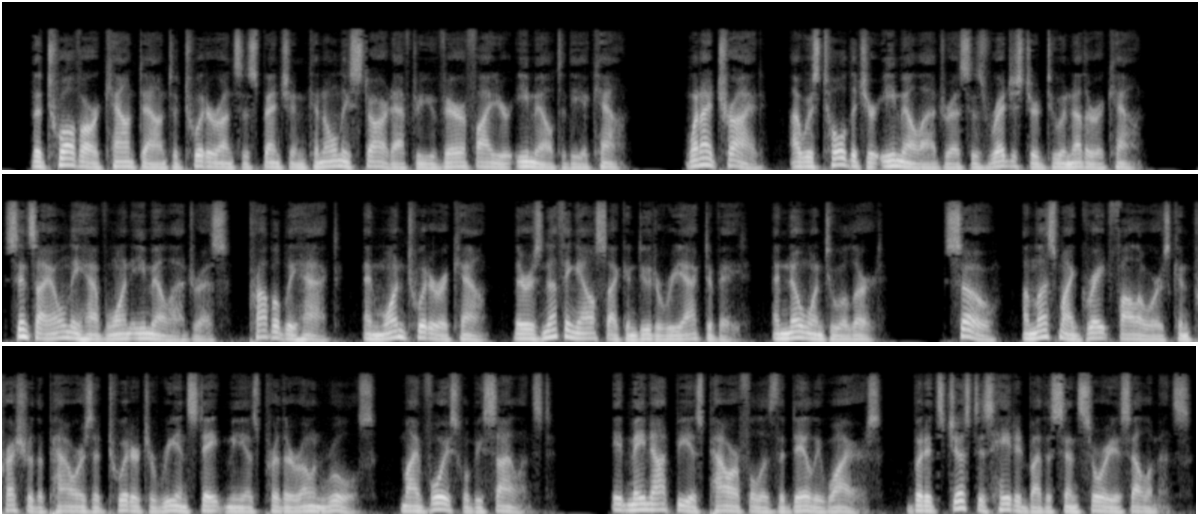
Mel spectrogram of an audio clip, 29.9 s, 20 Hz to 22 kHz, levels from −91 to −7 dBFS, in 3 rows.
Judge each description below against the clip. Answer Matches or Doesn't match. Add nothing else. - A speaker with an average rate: Doesn't match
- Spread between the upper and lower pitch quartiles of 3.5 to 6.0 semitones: Matches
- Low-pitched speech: Matches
